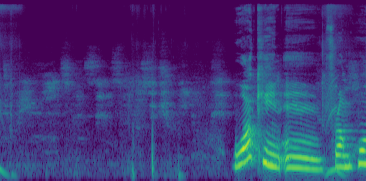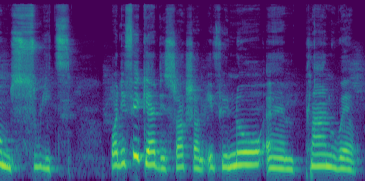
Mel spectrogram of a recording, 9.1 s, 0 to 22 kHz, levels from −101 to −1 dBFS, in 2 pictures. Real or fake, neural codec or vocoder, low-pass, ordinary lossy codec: real; none; none; none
